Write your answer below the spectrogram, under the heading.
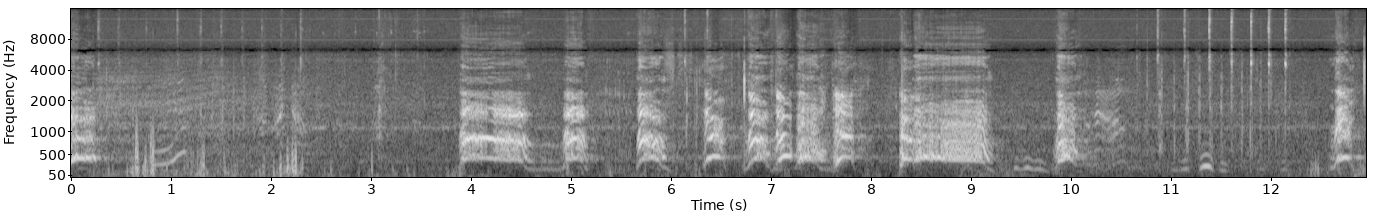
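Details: Old English Sheepdog (bobtail) that has got dirty, recorded 24 March 2023; loud, harsh barks come in a close run from about four to nine seconds, then a few more scattered barks, with some voices in between.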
